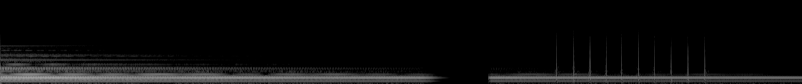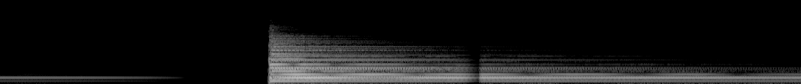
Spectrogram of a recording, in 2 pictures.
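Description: At 4.21 s the sound stalls into a fading buzz that dies to silence for roughly 0.39 s before resuming at 4.91 s, with nothing lost. This call audio freeze is likely caused by packets held up in transit: the jitter buffer ran dry and the receiver stretched out the last sound, inserting about 0.67 s of gap.

From 5.57 s to 7.06 s a train of clicks ticks over the audio at a steady 6 per second, about ten in all, each much alike and peaking roughly 5 dB above the sound. It is likely interference or a struggling interface injecting pulses.

At 10.30 s to 11.33 s the audio hurries along at 120% speed without any pitch change. Then from 12.21 s to 12.57 s it lurches faster still, to 162%. Each jitter buffer speed-up trims roughly 0.2 s by snipping many tiny pitch-period slices so the receiver can cut excess delay.

Right after, at 12.60 s, a second call audio freeze leaves a brief fading tail with no silence, lasting 0.21 s until 12.84 s. 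It has the same likely cause of a starved jitter buffer. Throughout, the call codec's band limit cuts the top end off near 12 kHz.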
